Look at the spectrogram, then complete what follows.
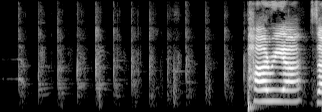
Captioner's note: attendees clapping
